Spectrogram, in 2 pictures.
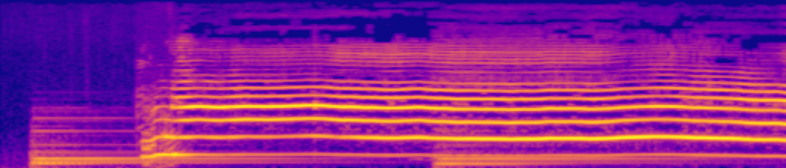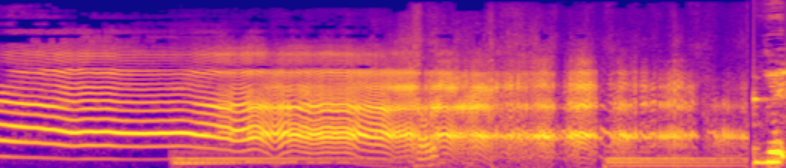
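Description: A man wails and sobs loudly.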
